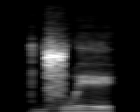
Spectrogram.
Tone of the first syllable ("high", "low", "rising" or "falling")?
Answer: low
